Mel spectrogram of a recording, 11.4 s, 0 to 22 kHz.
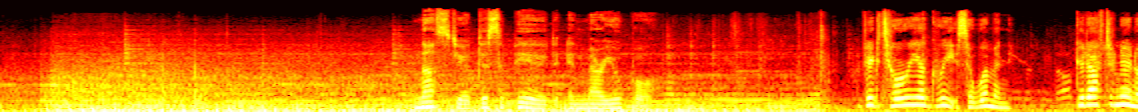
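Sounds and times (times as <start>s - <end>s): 
tram rumbling along its track: 0.0s - 8.2s
speech: 4.2s - 7.0s, 8.6s - 10.2s, 10.8s - 11.3s.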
